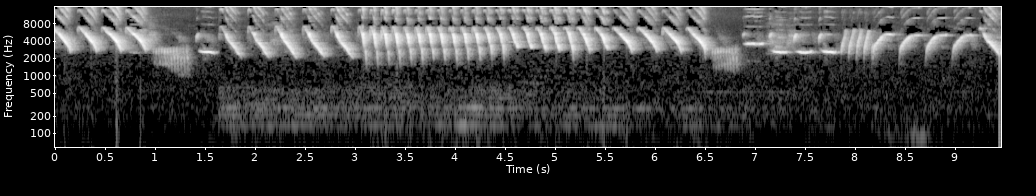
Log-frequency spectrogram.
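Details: Canary tutor song for young birds, made of quick descending sweeps, a long fast rattle of repeated notes, then more swept whistles and short flat tones, with faint low background hum.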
